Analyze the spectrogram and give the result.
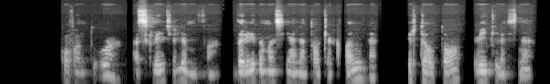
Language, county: Lithuanian, Vilnius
